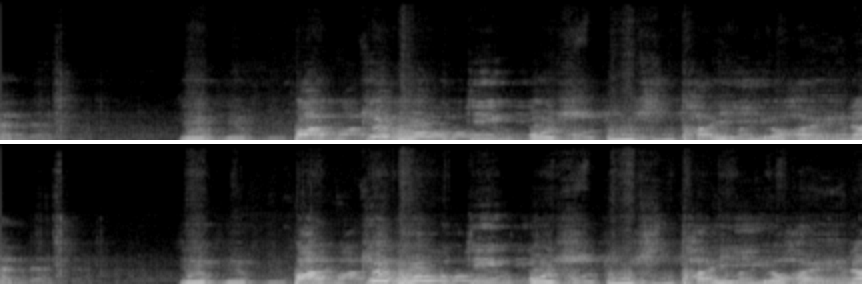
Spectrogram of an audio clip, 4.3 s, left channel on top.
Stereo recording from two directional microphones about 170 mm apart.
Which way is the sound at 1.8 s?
40° right (ahead or behind).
